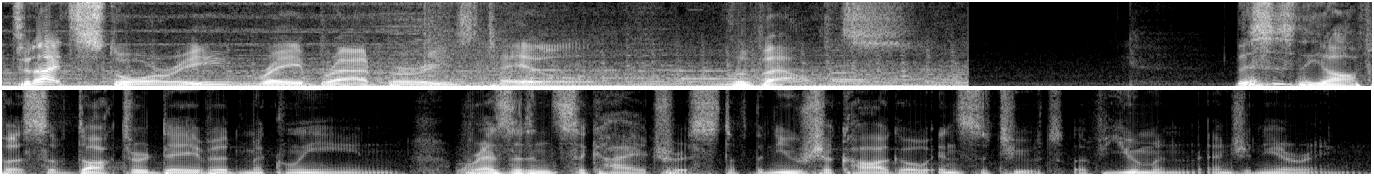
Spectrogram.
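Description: Slow grave old-time radio announcer, sci-fi show, loud music behind him. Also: male voice, low voice, very animated, full character voice. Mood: grave, portentous. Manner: dramatic, deliberate. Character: grave, portentous male announcer of science fiction tales. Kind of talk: 1950s radio drama announcing. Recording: vintage radio broadcast with music. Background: dramatic music.

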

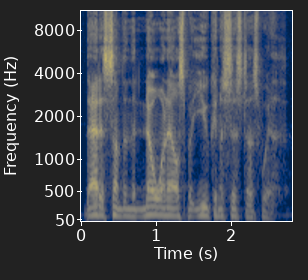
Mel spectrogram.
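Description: Male actor as weary army colonel, very husky, deepish voice, fatherly authority, measured radio drama delivery. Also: steady tone, exaggerated voice. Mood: grave, urgent. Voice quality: gravelly, husky.

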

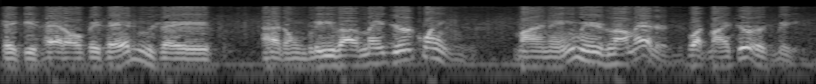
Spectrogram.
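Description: Low-voiced, self-important old Arkansas countryman. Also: very animated, normal speed. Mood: advising. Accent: Southern US, rural Arkansas. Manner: folksy, know-it-all, drawling. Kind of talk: 1930s radio comedy acting. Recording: dull, noisy 1930s radio recording.

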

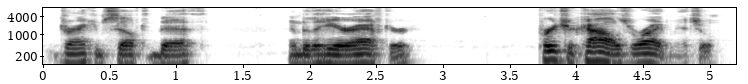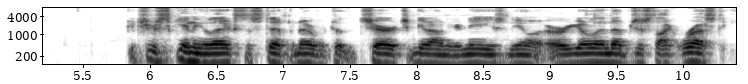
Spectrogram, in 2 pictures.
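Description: A man's voice: medium pitch, a bit bright. A man voicing an old small-town barber, folksy and scolding.

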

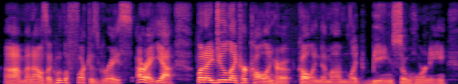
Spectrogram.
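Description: Guy podcast host, lively pitch swings, casual sweary recap chat, close dry sound. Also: brisk, no echo. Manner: animated, conversational, swears casually.

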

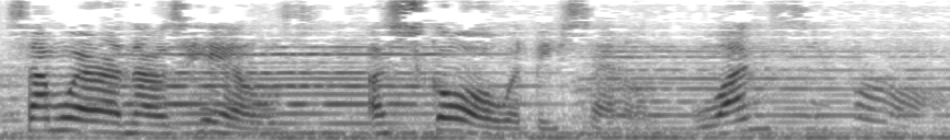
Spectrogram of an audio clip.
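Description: A woman's voice: medium pitch, sing-song, measured pace, rough recording. An actress playing a weary, wry saloon woman who also narrates, in 1950s radio drama style. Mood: grave, narrating. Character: weary, wry Old West saloon woman telling her story. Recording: old 1950s radio broadcast, faint music.

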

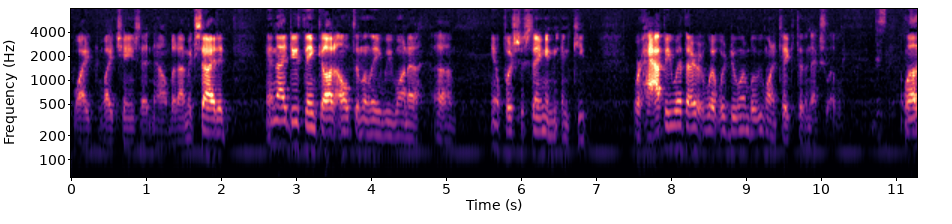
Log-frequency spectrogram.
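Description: A man, a football head coach and manager, answering in an interview clip with halting speech and frequent restarts. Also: fairly low pitch, a little hiss or hum. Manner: halting, many fillers and restarts.

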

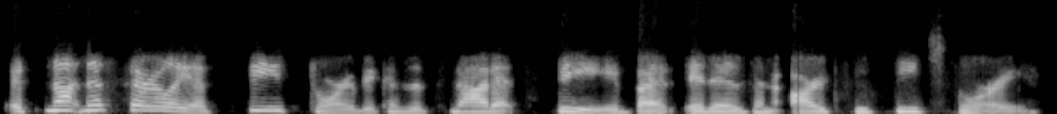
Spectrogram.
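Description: A woman's voice: medium pitch, a little fast, no echo. Woman on a tinny, dry phone line. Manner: rambling, fills with "like" and "right?". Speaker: podcast guest, Navy veteran. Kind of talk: casual storytelling chat.

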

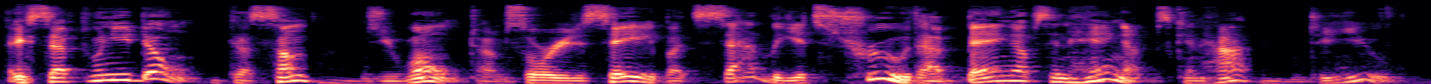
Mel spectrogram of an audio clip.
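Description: A man with a slightly rough, husky voice reads a children's storybook aloud. His pitch rises and falls freely, and he phrases the verse in a measured way with expressive emphasis. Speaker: host reading a children's book aloud.

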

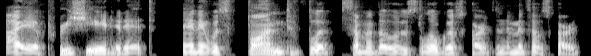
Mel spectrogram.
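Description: A man's voice: lowish voice, a little slow. A man chatting casually as a podcast co-host and role-playing game player. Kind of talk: casual panel chat.

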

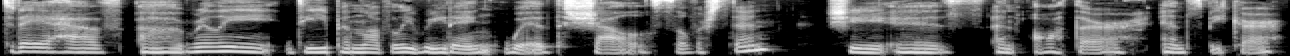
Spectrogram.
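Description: A woman podcast host with a raspy, gravelly voice that sits low in pitch. She talks gently and unhurriedly, painting pictures as she leads an intuitive reading. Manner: gentle, unhurried, imagery-rich. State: raspy voice today. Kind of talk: guided intuitive reading, descriptive.

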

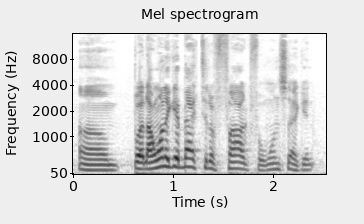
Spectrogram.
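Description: A man guesting on a podcast, talking casually and haltingly, often repeating words. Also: on the high side, expressive. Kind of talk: casual chat.

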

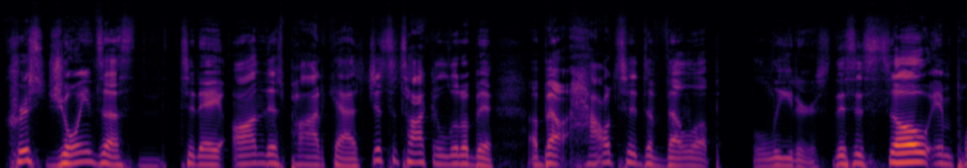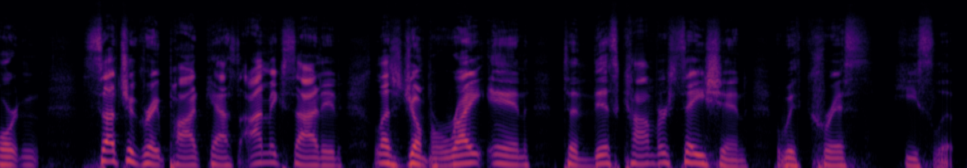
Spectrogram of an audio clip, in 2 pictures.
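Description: Man, podcast host, gushing, upbeat, bright tone, slightly high. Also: unhurried, hardly any pauses, no echo, studio quality. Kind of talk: enthusiastic podcast hosting.

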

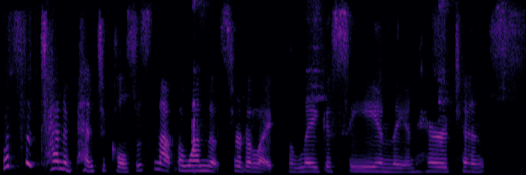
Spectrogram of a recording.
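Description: A woman's voice: medium pitch, moderate pace, a little mellow, dry recording. A woman co-hosting a podcast, reading out quiz items and musing encouragingly in a casual way, on slightly muffled audio. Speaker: podcast co-host, quiz reader.

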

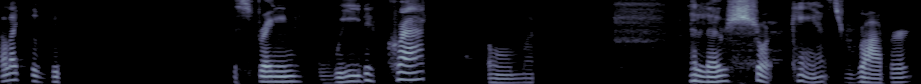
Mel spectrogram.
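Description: A woman's voice: animated, extremely slow, long pauses, pushed and bright, dry recording, rough recording. A woman chatting casually in a playfully blunt, mock-tough way. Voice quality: squeaky at times. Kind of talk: casual chat.

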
